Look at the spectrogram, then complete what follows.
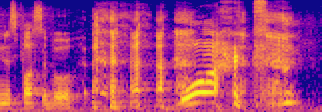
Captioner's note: laughing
